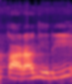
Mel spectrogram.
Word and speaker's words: Karagiri: सो आप लोग please confuse मत हो जाना कारागिरी एंड कारीगिरी में।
